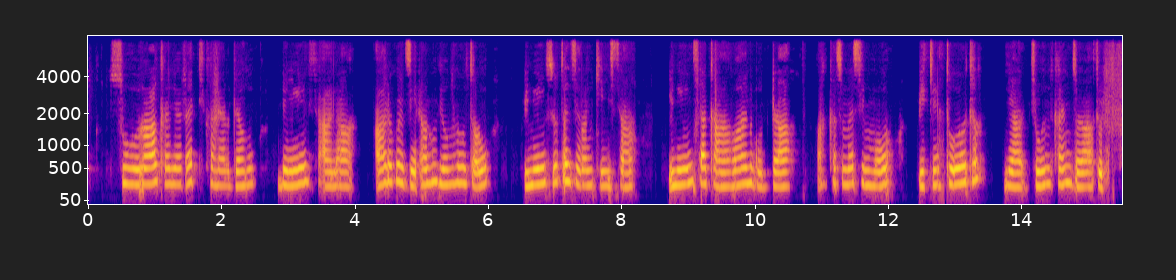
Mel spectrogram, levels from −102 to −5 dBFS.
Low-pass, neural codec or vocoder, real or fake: 7.2 kHz; codec, 16 kHz in and 24 kHz out, 0.6 kbps, FireRedTTS-2 codec; fake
